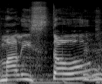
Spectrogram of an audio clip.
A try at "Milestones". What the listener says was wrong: Hello, it's Milestones. It has milestones. You don't mention the I. No, It's my surname and Stones. Without the I.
